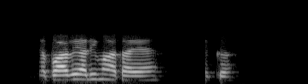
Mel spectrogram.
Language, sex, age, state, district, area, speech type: Dogri, female, 45-60, Jammu and Kashmir, Reasi, rural, conversation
